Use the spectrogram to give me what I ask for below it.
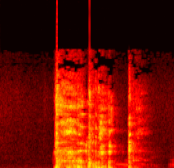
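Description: A person coughs and clears their throat, with a harsh, rough burst that breaks into a couple of quick hacks, then a final short cough.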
